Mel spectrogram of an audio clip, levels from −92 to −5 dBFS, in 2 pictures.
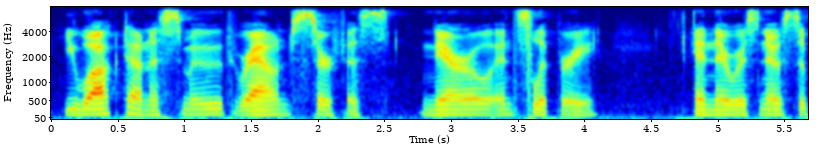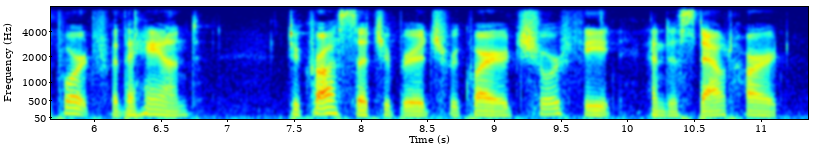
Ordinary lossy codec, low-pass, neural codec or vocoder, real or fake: Opus, 64 kbps; 7.2 kHz; none; real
